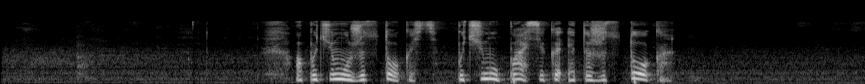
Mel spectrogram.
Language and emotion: Russian, angry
